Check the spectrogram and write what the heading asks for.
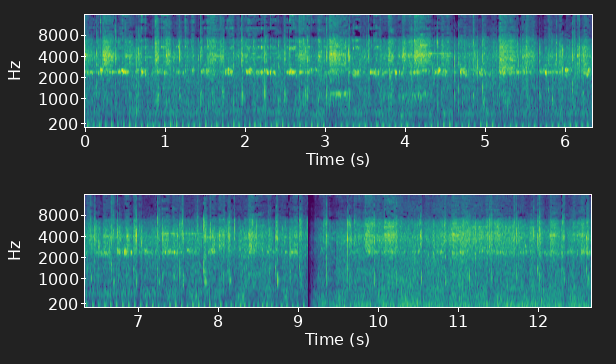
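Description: Horse hooves clip-clopping on asphalt as a horse-drawn two-wheeled cart (tonga) trots along, with the rattle of its spoked wheels on the road. The sound breaks off for an instant a little after nine seconds in and then picks up again.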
